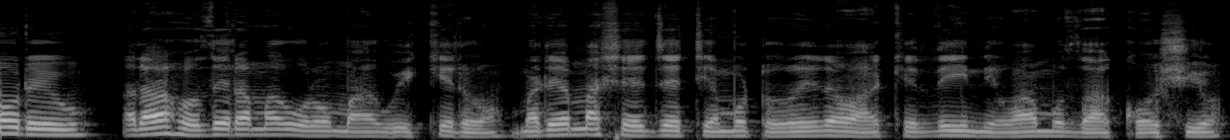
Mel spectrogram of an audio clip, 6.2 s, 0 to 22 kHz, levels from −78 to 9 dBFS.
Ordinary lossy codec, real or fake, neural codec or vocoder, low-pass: none; fake; vocoder, 44.1 kHz, 128 mel bands every 512 samples, BigVGAN v2; none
